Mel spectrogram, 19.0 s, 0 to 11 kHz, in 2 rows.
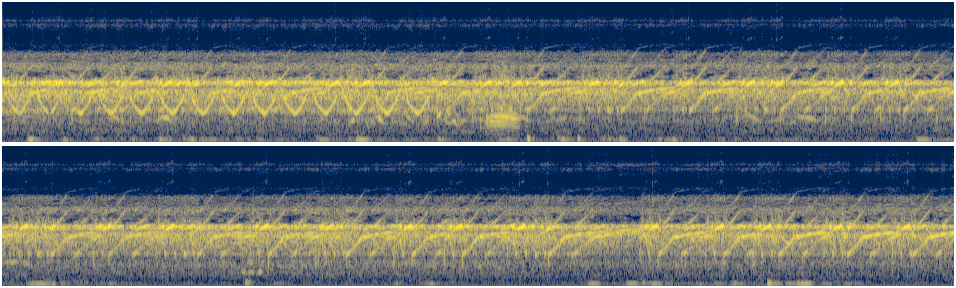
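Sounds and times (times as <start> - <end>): police sirens yelping and wailing: 0.0 - 19.0.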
